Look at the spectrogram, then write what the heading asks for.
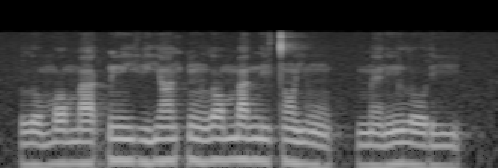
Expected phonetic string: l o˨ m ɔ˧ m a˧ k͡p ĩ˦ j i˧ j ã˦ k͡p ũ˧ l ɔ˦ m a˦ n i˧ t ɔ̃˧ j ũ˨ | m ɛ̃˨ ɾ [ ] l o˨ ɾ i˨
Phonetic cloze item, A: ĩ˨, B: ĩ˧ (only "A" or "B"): B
